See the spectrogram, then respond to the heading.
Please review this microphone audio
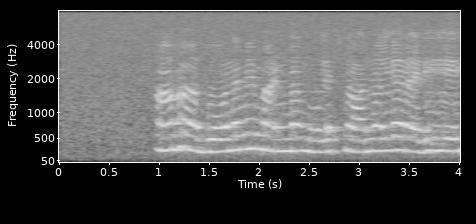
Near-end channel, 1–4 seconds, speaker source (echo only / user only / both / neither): echo only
